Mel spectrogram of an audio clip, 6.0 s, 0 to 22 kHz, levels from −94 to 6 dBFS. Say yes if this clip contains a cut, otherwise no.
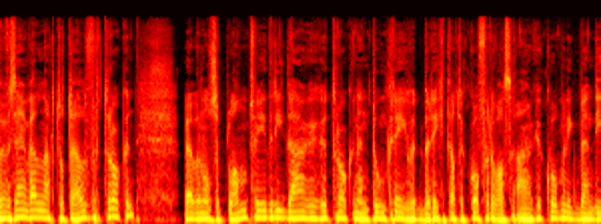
no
